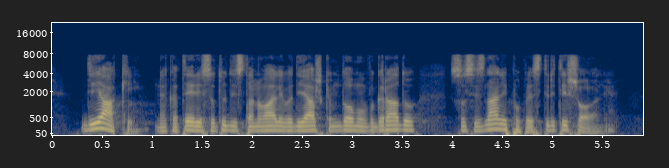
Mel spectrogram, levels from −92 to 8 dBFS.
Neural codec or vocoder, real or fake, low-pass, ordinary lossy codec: codec, 16 kHz, 4 kbps, FreqCodec, larger model; fake; none; none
